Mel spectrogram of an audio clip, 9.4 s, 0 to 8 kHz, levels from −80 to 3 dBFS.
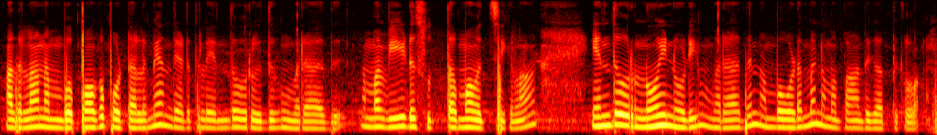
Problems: background sounds at intervals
